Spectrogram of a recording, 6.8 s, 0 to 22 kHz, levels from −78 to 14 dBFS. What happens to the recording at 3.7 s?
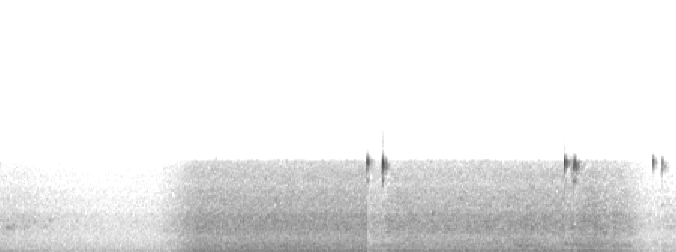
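Right around there the automatic gain control is pumping. From 3.51 to 3.86 s it decides the input is too hot and pulls its gain down by about 9 dB, so the speech and the room background sink together over that third of a second.

Then, finding the input too quiet, automatic gain rising kicks in from 3.76 to 4.23 s, pushing the gain back up by about 6 dB. You hear the speech and background swell back up together, overlapping the tail of the drop and leaving a dip-and-recovery around 3.7 s.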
